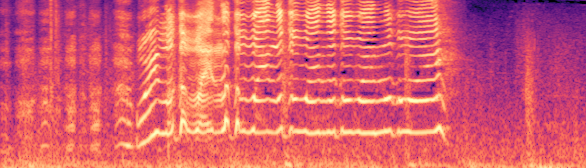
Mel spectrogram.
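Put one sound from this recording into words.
A young woman squeals loudly into a microphone.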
